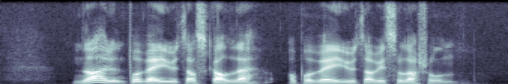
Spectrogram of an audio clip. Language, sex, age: Norwegian, male, 45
